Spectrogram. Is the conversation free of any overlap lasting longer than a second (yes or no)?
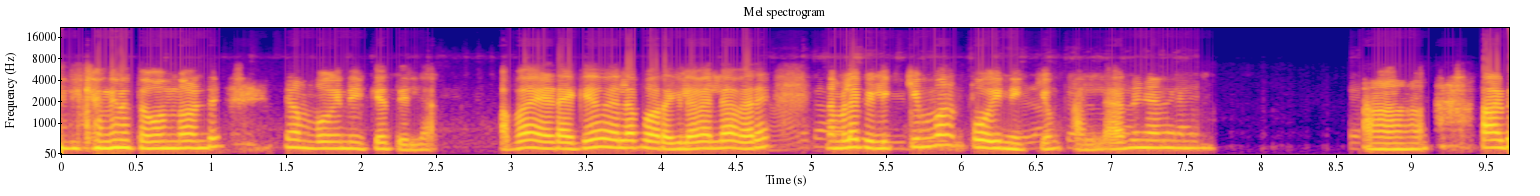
no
